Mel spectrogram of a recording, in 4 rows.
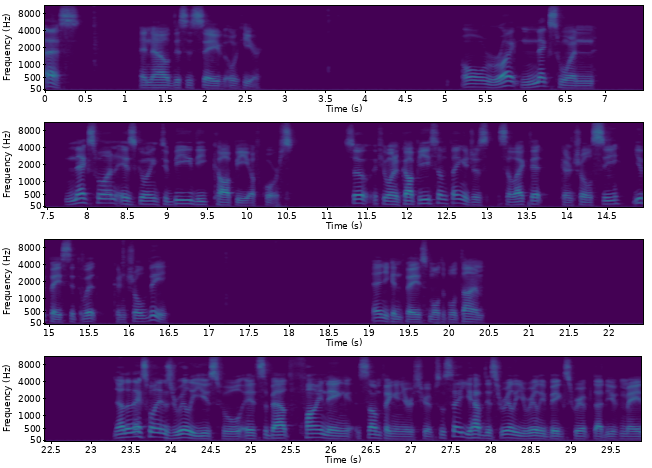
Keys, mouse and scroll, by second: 0.3 ctrl+shift+s, 2.0 click, 4.8 scroll up 1, 6.5 click, 6.7 scroll up 1, 10.5 scroll down 1, 11.2-12.8 drag, 14.4 ctrl+c, 15.5 ctrl+v, 16.3 ctrl+v, 17.3 ctrl+z, 17.9 click, 18.2 ctrl+v, 18.6 ctrl+z, 19.5 ctrl+v, 20.1 ctrl+z, 21.8 click, 22.0 click, 24.9 click, 28.5 scroll down 1.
